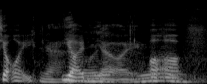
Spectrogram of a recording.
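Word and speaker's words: yaoi: develop term or Yi no actually the proper proper term is yai so um y Yao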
